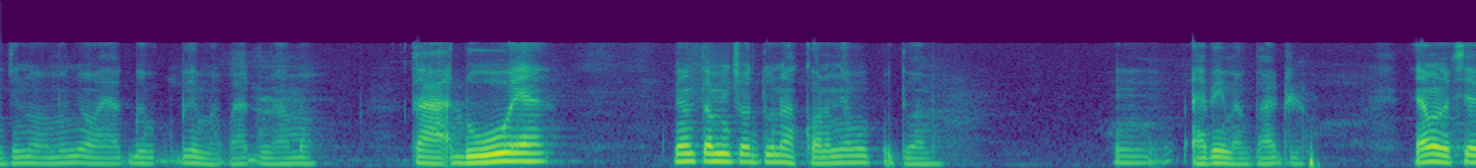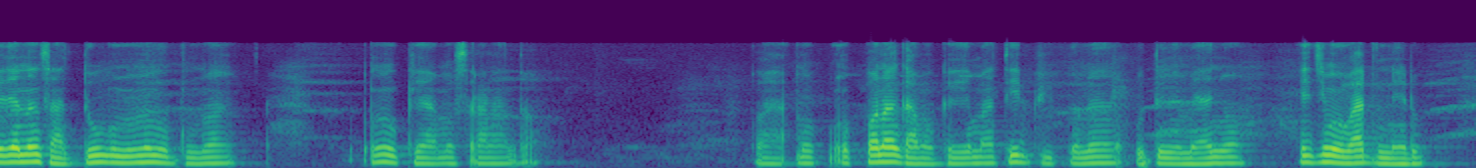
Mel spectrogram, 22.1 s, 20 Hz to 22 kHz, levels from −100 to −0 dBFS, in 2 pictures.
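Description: A speech recording carried over G.722 wideband telephone coding at 64 kbit/s, with nothing technically wrong to report.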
